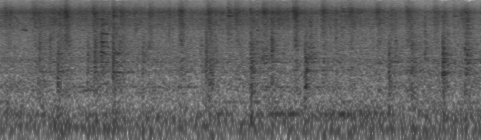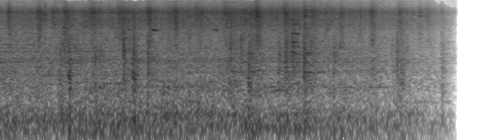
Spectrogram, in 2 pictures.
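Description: A train rushes past close by with a loud rumble.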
